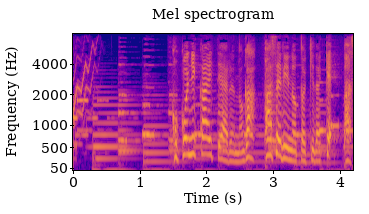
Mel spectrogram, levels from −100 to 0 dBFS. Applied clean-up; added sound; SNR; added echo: none; none; none; none.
